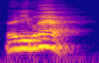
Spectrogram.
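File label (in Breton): "ul lip revr", Breton; petit precis de prononciation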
